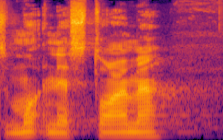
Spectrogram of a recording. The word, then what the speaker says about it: Munas Tome: My name is Munas Tome. For those who are able to pronounce Arabic names, Munas Tome, and I'm an instructor here.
